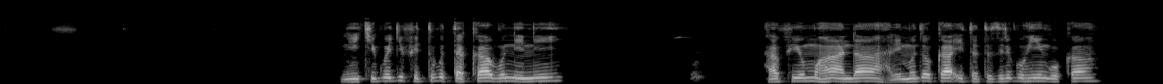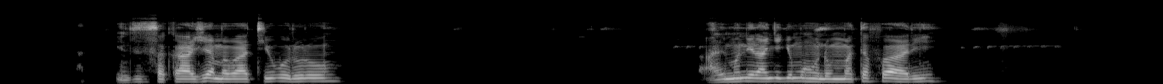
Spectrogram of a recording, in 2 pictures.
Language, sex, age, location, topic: Kinyarwanda, male, 50+, Musanze, government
